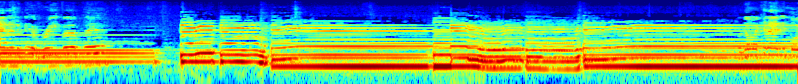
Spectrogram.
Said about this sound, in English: I can just add in a bit of reverb there.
